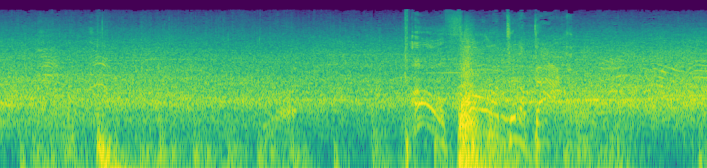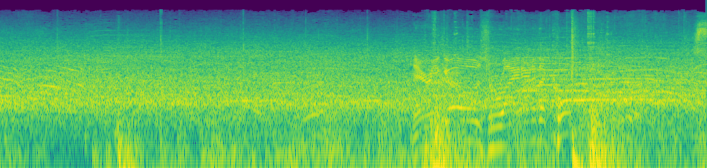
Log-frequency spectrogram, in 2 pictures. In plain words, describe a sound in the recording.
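Heavy bodies slam onto a wrestling ring mat with loud thuds.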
